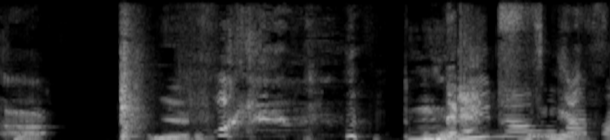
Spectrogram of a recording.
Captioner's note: laughter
